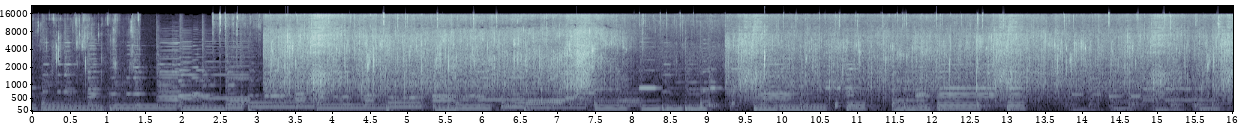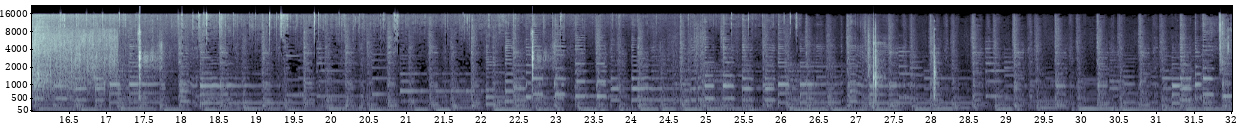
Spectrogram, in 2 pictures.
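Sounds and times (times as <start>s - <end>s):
batter sizzling in a wok: 0.0s - 1.4s, 2.4s - 23.2s.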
